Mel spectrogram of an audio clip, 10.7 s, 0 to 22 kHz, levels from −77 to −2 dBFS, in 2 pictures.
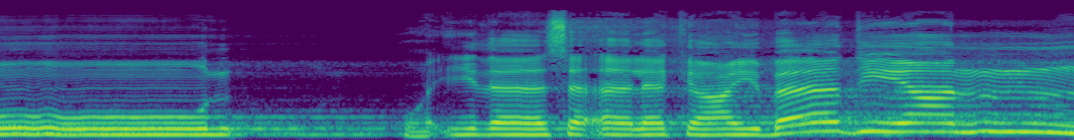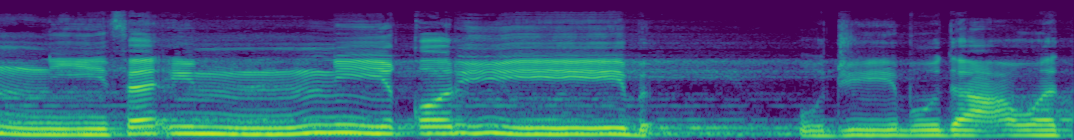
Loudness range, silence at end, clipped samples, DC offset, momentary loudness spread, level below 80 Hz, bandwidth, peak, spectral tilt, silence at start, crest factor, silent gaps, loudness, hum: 2 LU; 0 s; under 0.1%; under 0.1%; 14 LU; -60 dBFS; 16 kHz; 0 dBFS; -5 dB/octave; 0 s; 14 dB; none; -13 LUFS; none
